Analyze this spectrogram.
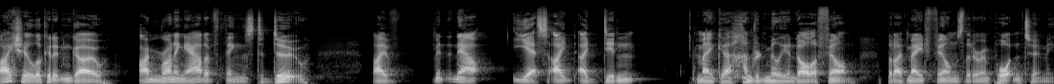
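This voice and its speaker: Ordinary pitch variation and a moderate pace mark this Australian accent, heard on a very clean recording with a silent background. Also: man, very deep, low pitch for a man. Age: 30s. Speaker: film director and writer. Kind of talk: interview.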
